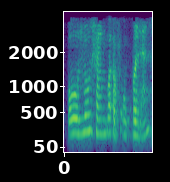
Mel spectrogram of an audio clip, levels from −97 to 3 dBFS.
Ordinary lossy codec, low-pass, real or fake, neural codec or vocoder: MP3, 24 kbps; 3.6 kHz; fake; codec, 24 kHz, 0.9 kbps, WavTokenizer, medium music audio release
